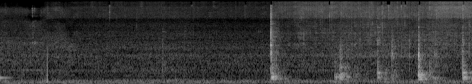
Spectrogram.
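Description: Vegetables sizzle in a hot pan, with a low steady fry for the first half, then louder scraping stirs arriving in a few distinct bursts close by.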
